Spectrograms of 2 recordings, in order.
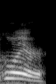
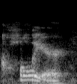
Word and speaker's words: Kohler: Kohler. Who is Kohler? Kohler, not Collier. Kohler. There's no I in that.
